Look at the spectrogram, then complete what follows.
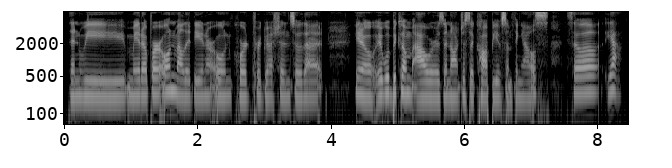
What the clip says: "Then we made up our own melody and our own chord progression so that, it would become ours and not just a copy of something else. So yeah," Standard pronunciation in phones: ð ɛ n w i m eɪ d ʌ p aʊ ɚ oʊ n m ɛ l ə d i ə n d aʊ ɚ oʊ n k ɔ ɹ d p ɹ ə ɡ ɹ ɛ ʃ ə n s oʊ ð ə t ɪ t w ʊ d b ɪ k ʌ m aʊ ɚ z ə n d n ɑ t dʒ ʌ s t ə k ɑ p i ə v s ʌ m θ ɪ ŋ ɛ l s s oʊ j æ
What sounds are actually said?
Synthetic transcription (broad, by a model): ð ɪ n w i m eɪ d ʌ p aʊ ɚ oʊ n m ɛ l ə d i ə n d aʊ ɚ oʊ n k ɔ ɹ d p ɹ ə ɡ ɹ ɛ ʃ ə n s oʊ ð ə t ɪ t w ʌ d b ɪ k ʌ m aʊ ɚ z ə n n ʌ t dʒ ʌ s t ə k ɑ p i ə v s ʌ m θ ɪ ŋ ɛ l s s oʊ j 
